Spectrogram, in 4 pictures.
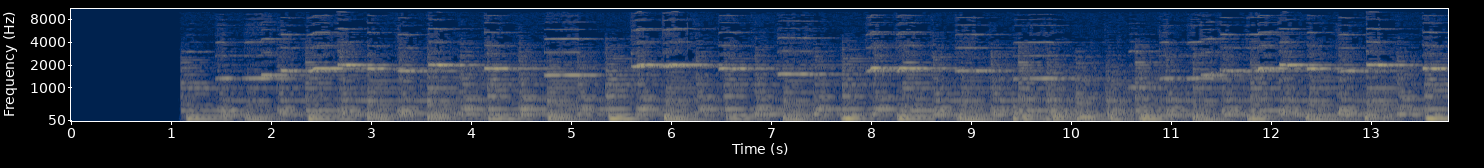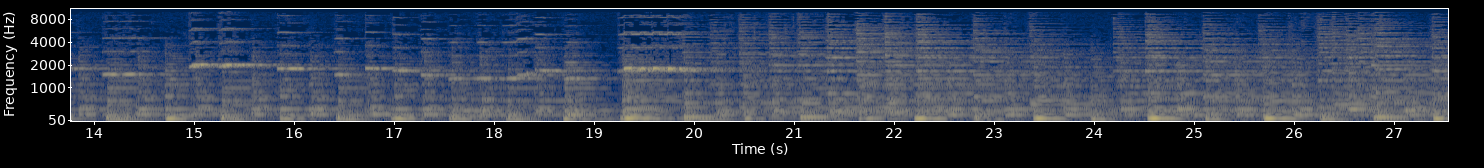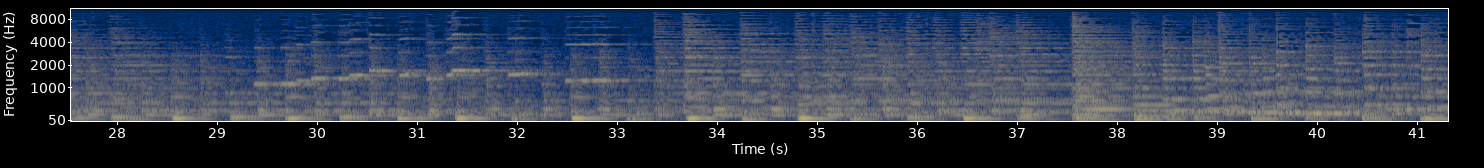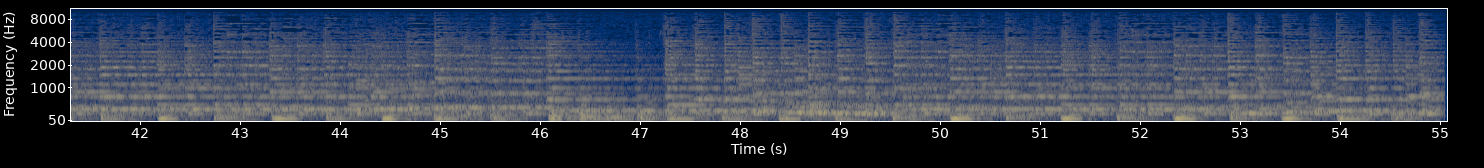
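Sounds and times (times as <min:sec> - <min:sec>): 
polka music: 0:01.1 - 0:55.0.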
